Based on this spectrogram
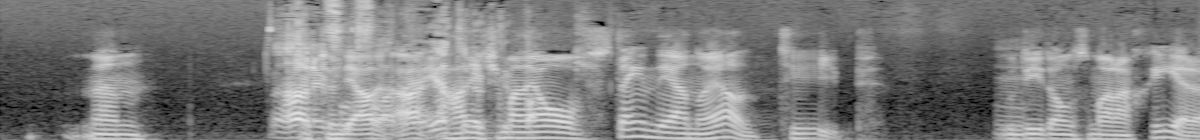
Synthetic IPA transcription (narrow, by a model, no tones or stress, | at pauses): mɛn | aɵnd̪əaahanæʂɔmhanæɾɑːvst̪ɛŋd̪ɪanːɛlt̪ʰy̰ːp | ɔd̪ɛːd̪ɔmsɔmaɾanɧeːɾa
